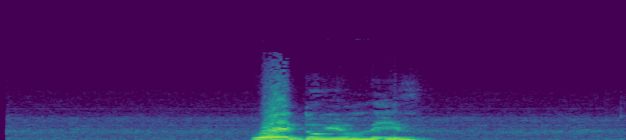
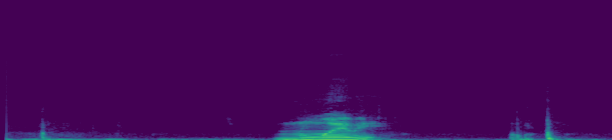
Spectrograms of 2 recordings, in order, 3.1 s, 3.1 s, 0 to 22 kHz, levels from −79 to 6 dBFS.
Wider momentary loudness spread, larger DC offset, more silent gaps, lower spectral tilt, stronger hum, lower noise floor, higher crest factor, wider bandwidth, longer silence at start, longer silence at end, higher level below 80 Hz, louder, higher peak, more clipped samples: second, 11 LU vs 25 LU; neither; neither; second, -6.5 dB/octave vs -8.5 dB/octave; neither; second, -46 dBFS vs -57 dBFS; about the same, 16 dB vs 20 dB; first, 10.5 kHz vs 4.4 kHz; first, 1.25 s vs 0.05 s; first, 1 s vs 0.05 s; first, -54 dBFS vs -60 dBFS; first, -14 LUFS vs -23 LUFS; first, -2 dBFS vs -8 dBFS; neither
